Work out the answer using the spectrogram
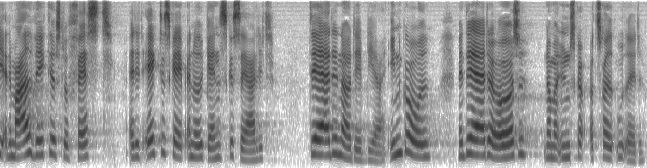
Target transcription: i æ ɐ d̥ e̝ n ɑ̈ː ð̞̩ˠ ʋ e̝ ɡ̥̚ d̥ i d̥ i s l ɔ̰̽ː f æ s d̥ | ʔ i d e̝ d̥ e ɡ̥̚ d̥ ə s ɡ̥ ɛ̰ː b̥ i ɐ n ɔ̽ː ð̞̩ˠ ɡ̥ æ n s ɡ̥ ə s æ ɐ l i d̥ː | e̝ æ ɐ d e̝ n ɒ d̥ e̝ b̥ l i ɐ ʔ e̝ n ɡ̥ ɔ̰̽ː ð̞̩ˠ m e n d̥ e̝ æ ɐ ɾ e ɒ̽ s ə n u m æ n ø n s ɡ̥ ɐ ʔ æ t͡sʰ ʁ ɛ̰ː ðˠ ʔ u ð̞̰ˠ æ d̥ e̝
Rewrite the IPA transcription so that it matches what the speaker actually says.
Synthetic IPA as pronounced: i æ ɐ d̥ e̝ m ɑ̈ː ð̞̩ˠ ʋ e̝ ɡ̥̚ d̥ i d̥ æ s l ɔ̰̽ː f æ s d̥ | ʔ æ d e̝ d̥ e ɡ̥̚ d̥ ə s ɡ̥ ɛ̰ː b̥ æ ɐ n ɔ̽ː ð̞̩ˠ ɡ̥ æ n s ɡ̥ ə s æ ɐ l i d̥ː | e̝ æ ɐ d e̝ n ɒ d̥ e̝ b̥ l i ɐ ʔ e̝ n ɡ̥ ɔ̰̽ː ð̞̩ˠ m e n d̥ e̝ æ ɐ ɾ e ɒ̽ s ə n ɒ m æ n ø n s ɡ̥ ɐ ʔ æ t͡sʰ ʁ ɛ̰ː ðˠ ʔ u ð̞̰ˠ æ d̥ e̝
